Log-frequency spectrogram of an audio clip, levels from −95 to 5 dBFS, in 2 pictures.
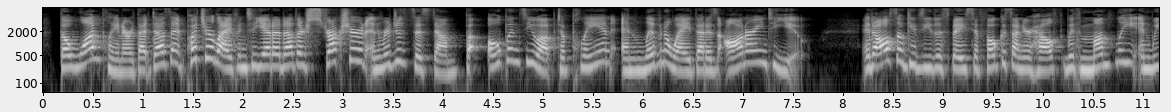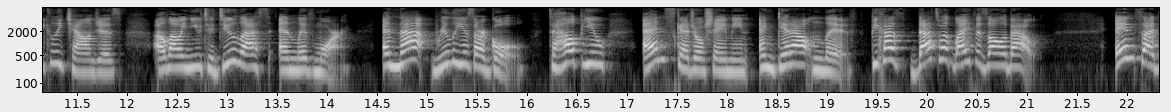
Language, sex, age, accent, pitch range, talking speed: English, female, 20-39, American, 215-315 Hz, 215 wpm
